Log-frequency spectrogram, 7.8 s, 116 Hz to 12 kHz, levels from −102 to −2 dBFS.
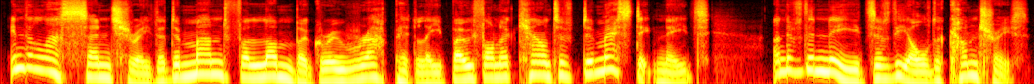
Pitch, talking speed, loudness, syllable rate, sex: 165 Hz, 185 wpm, -16 LUFS, 4.9 syllables/s, male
